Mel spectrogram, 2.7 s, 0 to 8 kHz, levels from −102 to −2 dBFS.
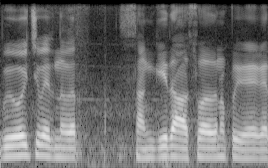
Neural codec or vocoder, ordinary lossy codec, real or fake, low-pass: none; none; real; 7.2 kHz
